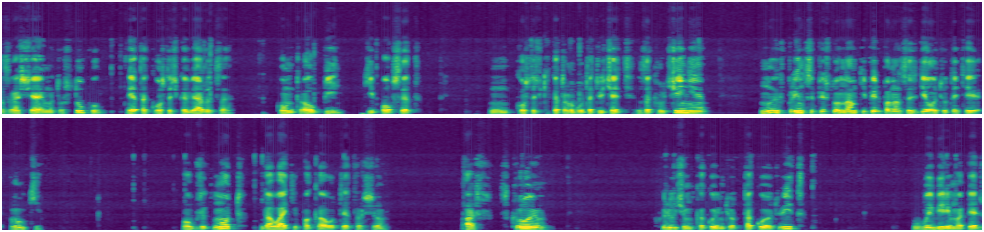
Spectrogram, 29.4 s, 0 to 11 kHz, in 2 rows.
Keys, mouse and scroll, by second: 1.7 click, 4.5 ctrl+p, 8.1 shift+middle click, 10.5-11.7 middle drag, 16.7 click, 19.8 shift+click, 21.5 h, 24.8 click, 25.9-26.9 middle drag.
